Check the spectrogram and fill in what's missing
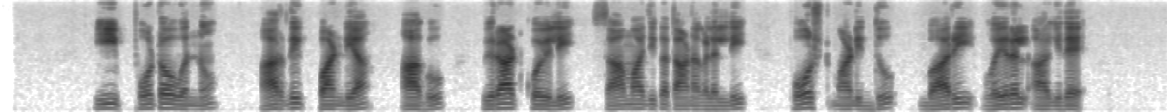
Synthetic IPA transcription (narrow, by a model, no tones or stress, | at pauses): iːpʰoːʈoːʋɐnːu | aːɾt̪ik̚paːɳɖja | ɦaːɡuː | ʋiɾaːʈkoːjli | saːmaːd͡ʒikɐt̪aːɳɐɡɐɭɐlːi | poːsʈmaːɽid̪ːu | bʱaːɾiʋɐjɾɐlaːɡid̪e̞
